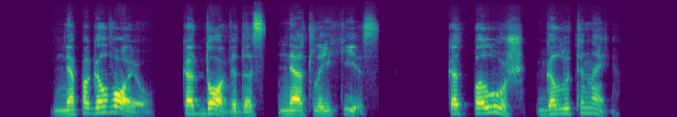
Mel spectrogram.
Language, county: Lithuanian, Klaipėda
